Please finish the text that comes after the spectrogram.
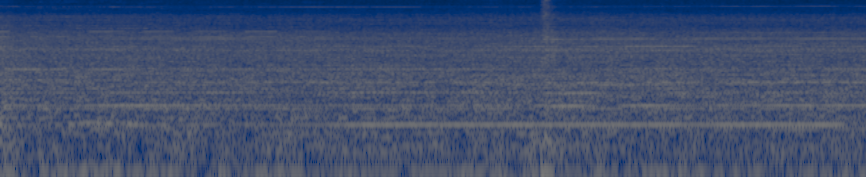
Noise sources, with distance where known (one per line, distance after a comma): reverse beeper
